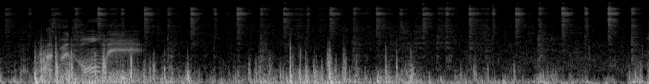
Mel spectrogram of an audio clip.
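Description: Wind buffets an outdoor microphone at a countryside wedding venue lined with trees, a steady low rumble that runs under speech throughout.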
